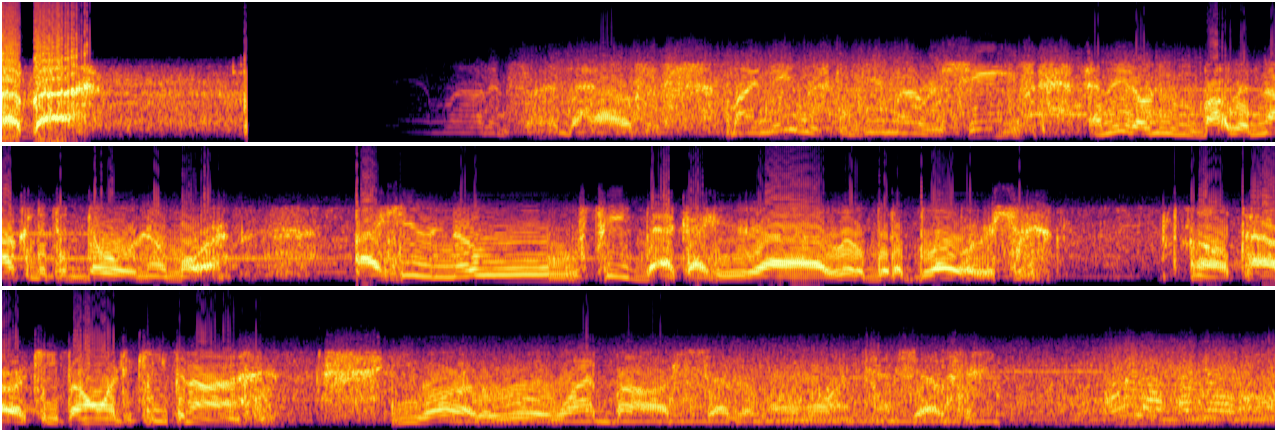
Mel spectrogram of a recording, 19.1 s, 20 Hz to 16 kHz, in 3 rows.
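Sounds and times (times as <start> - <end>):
voices talking over a radio: 0.0 - 0.5, 2.0 - 19.0.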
